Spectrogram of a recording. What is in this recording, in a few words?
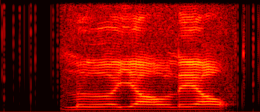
"liao", Chinese; phonetics; bpmf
